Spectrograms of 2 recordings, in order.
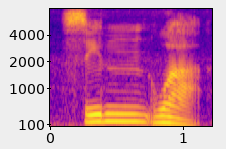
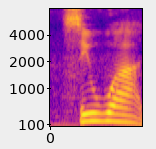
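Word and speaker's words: صنوان: Sinwa tetap dibaca sinwa, jangan siwa, jangan kamu tasydidkan, nggak boleh.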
